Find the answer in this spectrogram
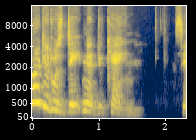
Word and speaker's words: Duquesne: So the first one I did was Dayton at Duquesne.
